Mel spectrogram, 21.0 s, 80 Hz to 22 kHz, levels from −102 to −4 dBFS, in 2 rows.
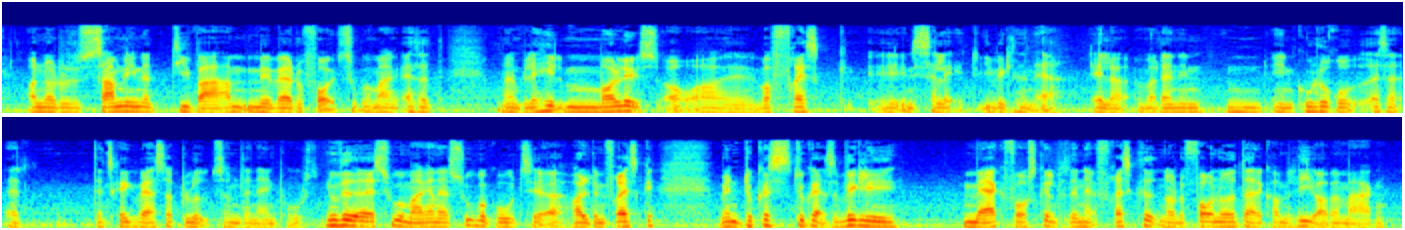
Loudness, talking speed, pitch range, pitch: -27 LUFS, 235 wpm, 115-145 Hz, 120 Hz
